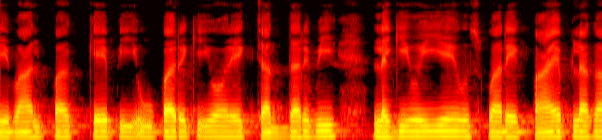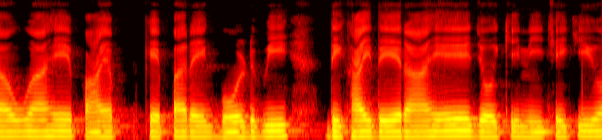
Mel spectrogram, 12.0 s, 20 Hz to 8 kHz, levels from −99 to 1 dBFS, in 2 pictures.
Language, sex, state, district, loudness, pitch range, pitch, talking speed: Hindi, male, Chhattisgarh, Raigarh, -28 LUFS, 110-115 Hz, 110 Hz, 170 wpm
